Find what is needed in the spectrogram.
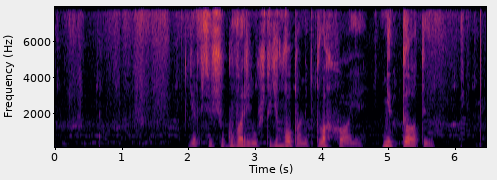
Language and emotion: Russian, angry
